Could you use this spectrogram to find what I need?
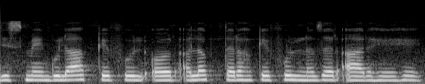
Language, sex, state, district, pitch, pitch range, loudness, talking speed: Hindi, female, Maharashtra, Mumbai Suburban, 200 Hz, 195-205 Hz, -13 LUFS, 185 wpm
